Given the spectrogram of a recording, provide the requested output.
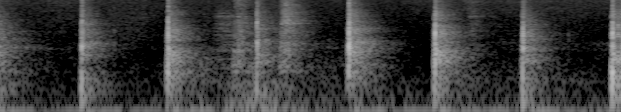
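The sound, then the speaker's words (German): A steady series of sharp hand claps, about seven in a row, clapping along on every beat at an even rhythm and moderate loudness, with a slight echo after each clap. No one speaks. “dass man immer auf jedem Takt mitklatschen kann”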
